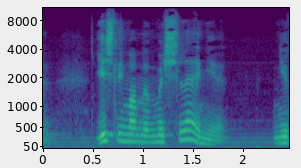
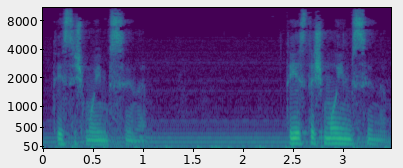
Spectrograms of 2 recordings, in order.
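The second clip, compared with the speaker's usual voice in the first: soft, low, much quieter; tender father; 6 semitones lower, 12 dB quieter than usual. Acted. Father welcoming his returning son, softly and tenderly. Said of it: "ojciec pierwsze co robi?".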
